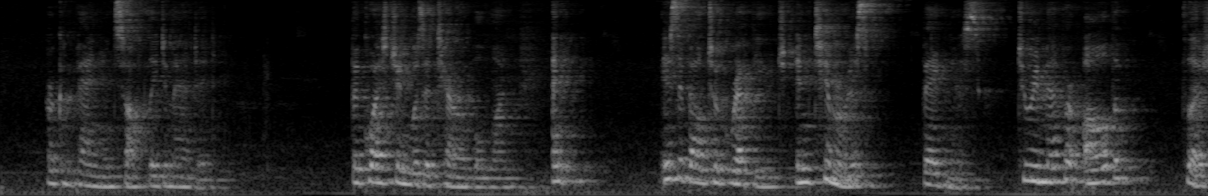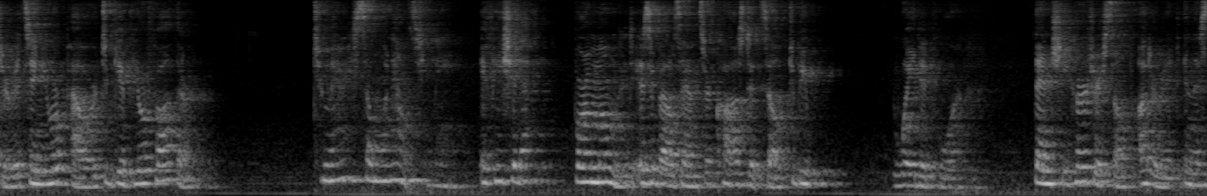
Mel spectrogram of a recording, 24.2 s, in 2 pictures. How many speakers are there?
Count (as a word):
one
